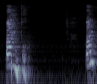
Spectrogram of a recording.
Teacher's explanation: पंप में ध्वनि नाक से निकल रही है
